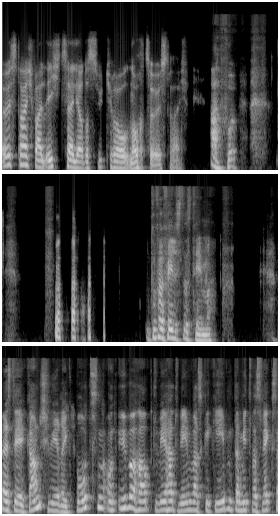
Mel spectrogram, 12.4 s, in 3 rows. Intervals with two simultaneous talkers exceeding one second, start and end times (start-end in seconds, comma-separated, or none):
none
